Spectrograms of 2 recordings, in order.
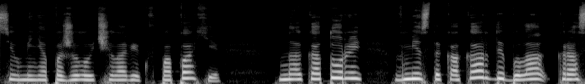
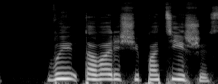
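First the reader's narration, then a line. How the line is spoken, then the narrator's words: Plain. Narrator (Russian): сказал он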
